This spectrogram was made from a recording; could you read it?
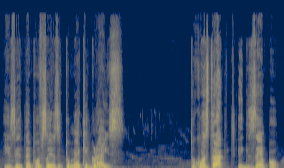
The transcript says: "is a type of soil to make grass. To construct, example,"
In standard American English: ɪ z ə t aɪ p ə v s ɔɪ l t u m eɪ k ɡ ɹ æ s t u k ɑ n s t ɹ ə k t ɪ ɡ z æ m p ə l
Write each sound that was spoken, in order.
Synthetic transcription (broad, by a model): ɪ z ə t aɪ p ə f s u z t u m eɪ k ɡ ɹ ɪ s t u k ɑ n s t ɹ ə k t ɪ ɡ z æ m p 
